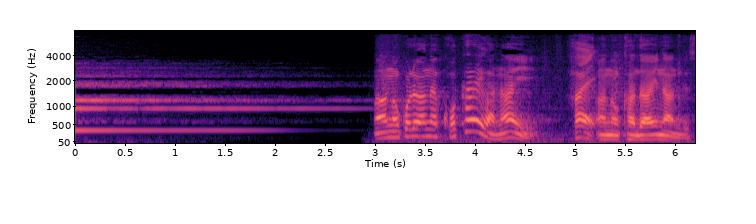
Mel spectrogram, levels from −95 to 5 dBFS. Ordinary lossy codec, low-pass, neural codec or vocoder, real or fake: AAC, 48 kbps; 7.2 kHz; none; real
